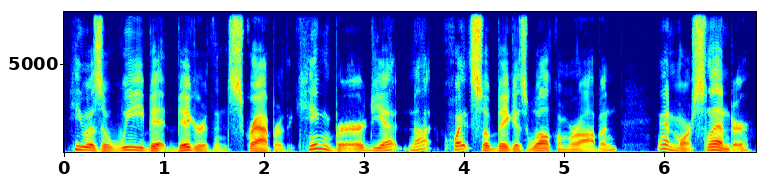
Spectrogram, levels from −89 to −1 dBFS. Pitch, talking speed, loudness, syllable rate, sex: 130 Hz, 180 wpm, -19 LUFS, 4.7 syllables/s, male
